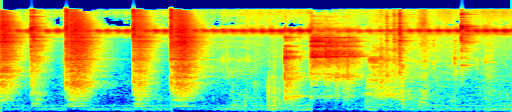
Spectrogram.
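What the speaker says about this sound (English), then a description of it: "I'm going to grab a hammer here. I'm going to bend it a little bit out of place" A hammer strikes a metal part to bend it out of position: several sharp, loud, ringing metallic blows at irregular intervals, close by, followed by clinking and scraping.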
